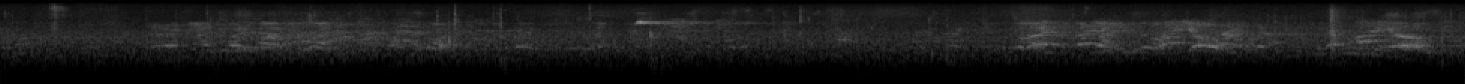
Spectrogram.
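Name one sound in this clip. Players shout to one another in the distance across an open field.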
